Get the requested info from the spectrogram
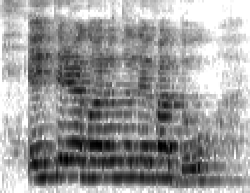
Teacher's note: Além de cortar o R final das palavras que tem R no final, vai dar uma boa ênfase ainda nessa última sílaba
